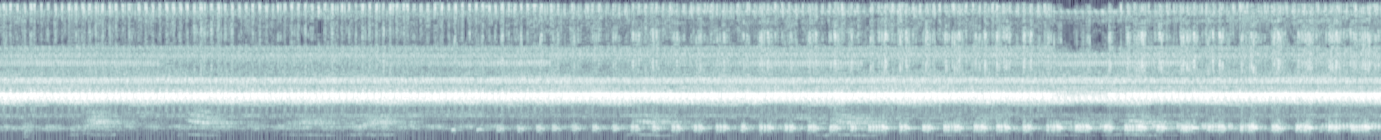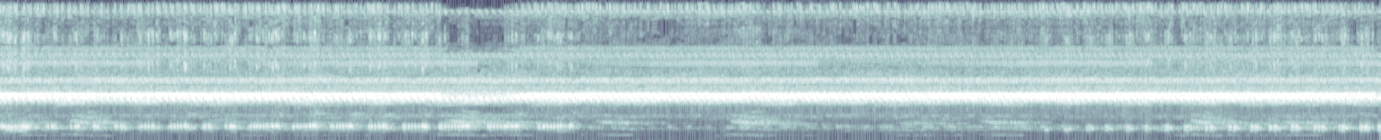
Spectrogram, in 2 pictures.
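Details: Frogs in the rain give short, throaty croaks in loose groups every second or so beneath a buzzing mid-pitched pulsed trill, while a piercing continuous insect tone fills the background.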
